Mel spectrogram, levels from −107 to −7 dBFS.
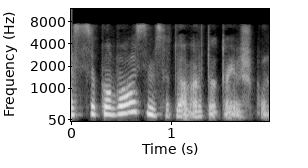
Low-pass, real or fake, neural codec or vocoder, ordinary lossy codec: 7.2 kHz; fake; codec, 16 kHz, 2 kbps, FreqCodec, smaller model; MP3, 48 kbps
